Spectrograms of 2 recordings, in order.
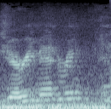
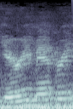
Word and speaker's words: gerrymandering: guys know the term gerrymandering it should really be gary mandarin because exam was appropriately pronounced gary that was his actual name so eldridge gary introduces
